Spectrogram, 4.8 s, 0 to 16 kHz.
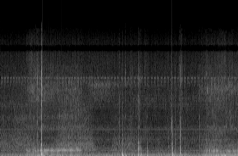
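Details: Chunk, an 11-week-old English Bulldog puppy, snores with soft, rasping breaths and a few brief clicks and snuffles.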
